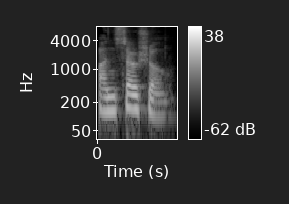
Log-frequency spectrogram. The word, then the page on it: unsocial: American English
